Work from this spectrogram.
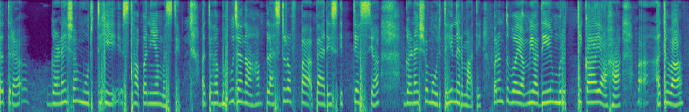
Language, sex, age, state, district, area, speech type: Sanskrit, female, 18-30, Maharashtra, Ahmednagar, urban, spontaneous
